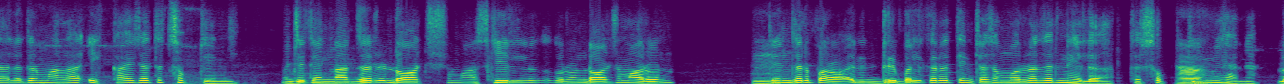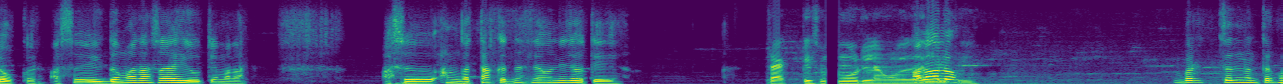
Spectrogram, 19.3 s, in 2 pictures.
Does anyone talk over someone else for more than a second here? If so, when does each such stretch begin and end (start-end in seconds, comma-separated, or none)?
none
